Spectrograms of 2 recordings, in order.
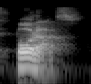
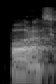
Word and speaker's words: Porras: His name is Javier, and you said it's Porras. Yes. Boras, got it. Yeah. I always go with the pronunciations.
